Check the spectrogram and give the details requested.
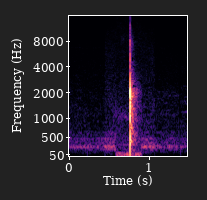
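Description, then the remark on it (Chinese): A single sharp, hard slap with the right hand on the buttocks cracks out once, crisp and loud against an otherwise quiet, faintly humming background, then quickly fades with no other sounds or voices. “好了，用右手狠狠地给我拍下去啊。”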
